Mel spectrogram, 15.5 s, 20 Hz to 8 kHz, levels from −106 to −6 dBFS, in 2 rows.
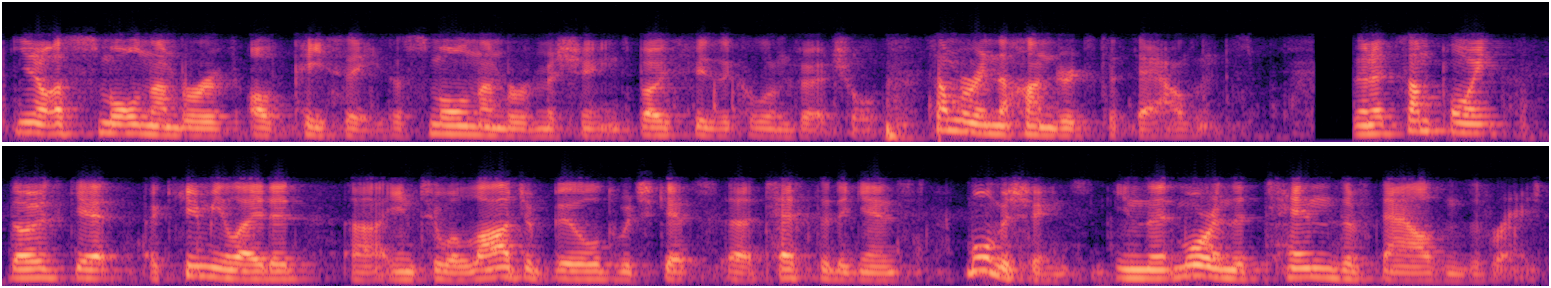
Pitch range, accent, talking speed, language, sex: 110-135 Hz, Australian, 200 wpm, English, male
